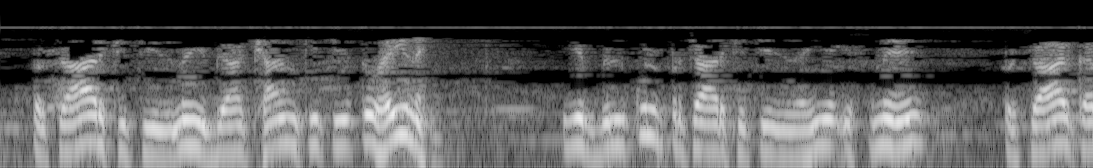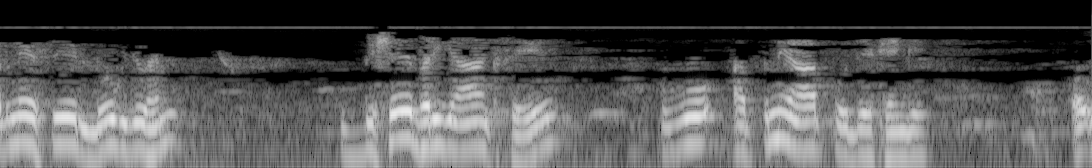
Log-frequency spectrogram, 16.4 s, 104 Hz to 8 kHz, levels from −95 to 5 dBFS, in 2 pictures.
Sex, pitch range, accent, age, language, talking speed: male, 160-215 Hz, native, 60-79, Hindi, 130 wpm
